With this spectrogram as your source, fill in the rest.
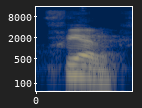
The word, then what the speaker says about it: Verb: Regular ভাইজান, ভার্ব হলে এই জার্মানে ভার্বের উচ্চারণটা কিভাবে? ফেয়ার। ভার্ব, ভার্ব, ফেয়ার।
